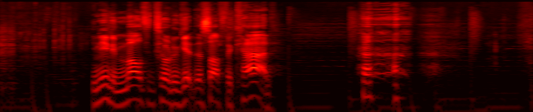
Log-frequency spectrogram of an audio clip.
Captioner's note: laughs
